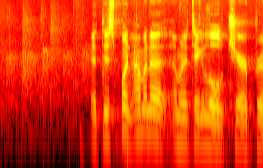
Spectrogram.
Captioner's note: audience applauding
